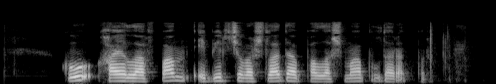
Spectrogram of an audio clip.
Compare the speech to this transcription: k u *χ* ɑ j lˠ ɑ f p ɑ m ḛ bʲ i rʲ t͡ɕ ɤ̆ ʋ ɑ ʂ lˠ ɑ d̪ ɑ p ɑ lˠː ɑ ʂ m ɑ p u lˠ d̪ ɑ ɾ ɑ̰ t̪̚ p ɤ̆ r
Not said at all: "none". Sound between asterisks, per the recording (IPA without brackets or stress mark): χ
